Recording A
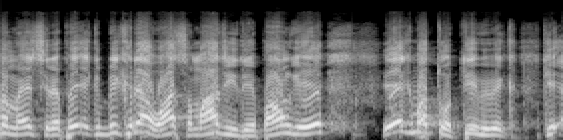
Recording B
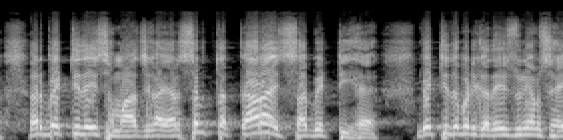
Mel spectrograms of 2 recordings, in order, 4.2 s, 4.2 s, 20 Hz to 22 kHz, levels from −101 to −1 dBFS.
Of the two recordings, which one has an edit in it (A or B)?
A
